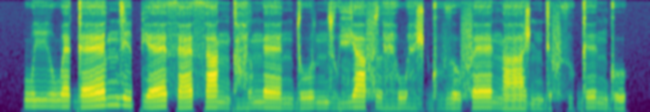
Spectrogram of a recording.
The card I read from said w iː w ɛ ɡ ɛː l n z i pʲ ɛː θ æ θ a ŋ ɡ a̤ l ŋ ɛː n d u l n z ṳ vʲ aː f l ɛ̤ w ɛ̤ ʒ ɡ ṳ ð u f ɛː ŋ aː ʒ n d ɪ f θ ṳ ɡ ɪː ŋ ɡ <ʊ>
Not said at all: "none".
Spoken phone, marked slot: u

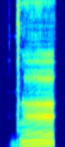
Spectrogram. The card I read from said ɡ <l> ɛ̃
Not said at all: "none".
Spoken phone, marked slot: l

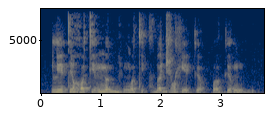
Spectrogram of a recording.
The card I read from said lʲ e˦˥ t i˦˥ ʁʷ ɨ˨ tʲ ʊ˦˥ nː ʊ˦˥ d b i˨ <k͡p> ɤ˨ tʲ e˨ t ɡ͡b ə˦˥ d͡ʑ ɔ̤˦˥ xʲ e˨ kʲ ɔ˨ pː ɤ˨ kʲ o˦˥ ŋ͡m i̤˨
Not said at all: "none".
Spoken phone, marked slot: ŋ͡m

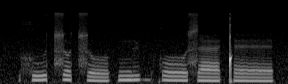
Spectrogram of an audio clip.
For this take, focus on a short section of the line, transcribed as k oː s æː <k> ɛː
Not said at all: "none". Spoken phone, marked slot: ǃ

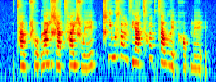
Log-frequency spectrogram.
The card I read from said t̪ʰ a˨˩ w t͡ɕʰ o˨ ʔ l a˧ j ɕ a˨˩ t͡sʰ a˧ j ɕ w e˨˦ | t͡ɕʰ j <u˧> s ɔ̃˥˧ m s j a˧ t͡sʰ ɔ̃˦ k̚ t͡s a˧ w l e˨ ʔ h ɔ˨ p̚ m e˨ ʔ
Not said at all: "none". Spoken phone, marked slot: u˦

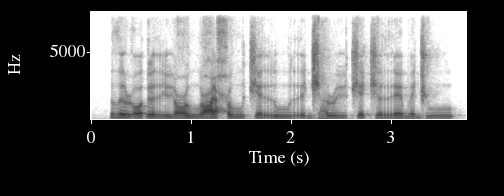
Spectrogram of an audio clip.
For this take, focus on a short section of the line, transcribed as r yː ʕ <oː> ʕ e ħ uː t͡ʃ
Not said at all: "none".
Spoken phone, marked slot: uː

